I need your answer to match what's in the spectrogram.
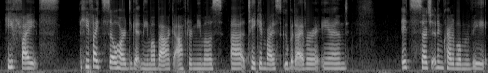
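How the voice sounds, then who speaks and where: A woman's voice: mid-range voice, darkish tone. Gushing woman hosting a podcast. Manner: gushing and sentimental, with frequent fillers. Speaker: podcast host. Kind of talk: casual solo podcast chat.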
